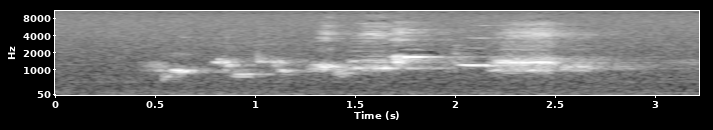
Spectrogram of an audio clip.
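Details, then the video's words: Australian magpie singing a rich, warbling phrase of fluting, sliding, gurgling notes at 1–2 a.m. near a house during nesting season, when males sing through the night defending territories; quiet night background. "And I opened the front door and I went out and it was magpies calling in the middle of the night, 1, 2 a.m. in the morning."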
